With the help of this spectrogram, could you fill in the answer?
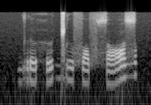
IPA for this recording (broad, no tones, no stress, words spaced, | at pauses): ɡrɯhɯɡ͡ǁɯ fɔfsɔz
